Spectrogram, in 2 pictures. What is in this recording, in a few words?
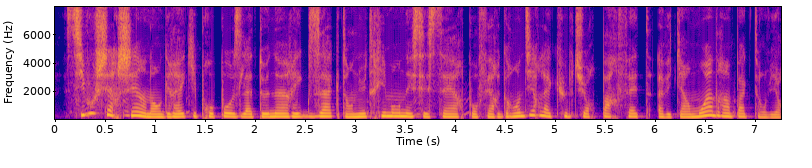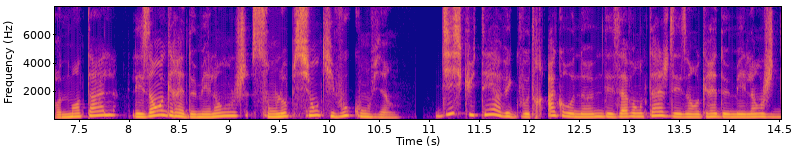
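French female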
